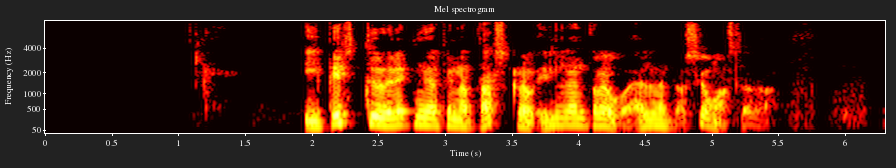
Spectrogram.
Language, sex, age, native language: Icelandic, male, 50-59, Icelandic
